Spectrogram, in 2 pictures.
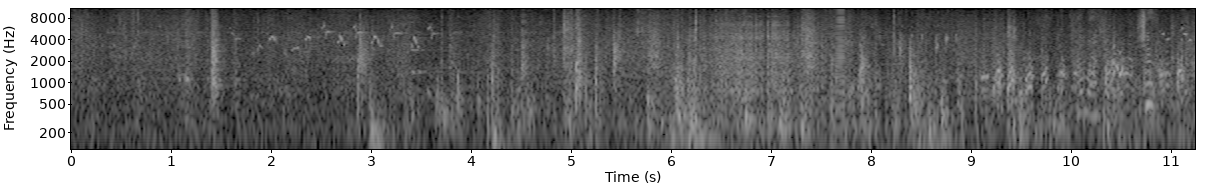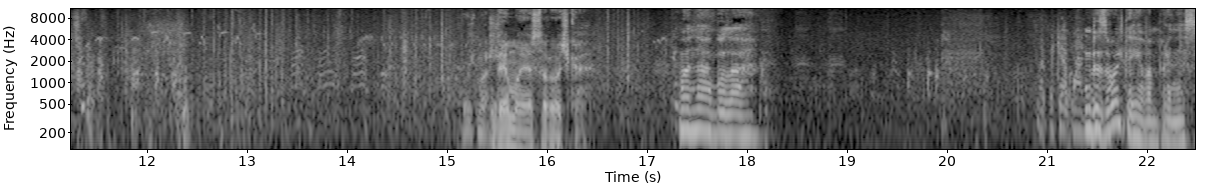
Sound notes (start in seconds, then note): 7.8 chickens clucking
